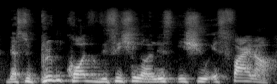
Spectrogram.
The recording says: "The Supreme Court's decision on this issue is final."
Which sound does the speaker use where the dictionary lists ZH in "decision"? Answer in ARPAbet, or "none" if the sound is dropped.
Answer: SH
